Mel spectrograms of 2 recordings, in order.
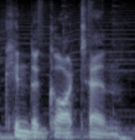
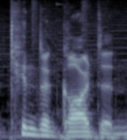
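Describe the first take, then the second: First: The last part sounds like 'garten', with a t. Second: The last part sounds like 'garden', with a d. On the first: This is the actual form of the word. The speaker calls it right. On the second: This is how the speaker used to think it went. The speaker calls it wrong. "I always thought it was"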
